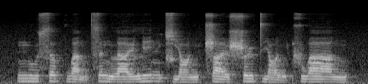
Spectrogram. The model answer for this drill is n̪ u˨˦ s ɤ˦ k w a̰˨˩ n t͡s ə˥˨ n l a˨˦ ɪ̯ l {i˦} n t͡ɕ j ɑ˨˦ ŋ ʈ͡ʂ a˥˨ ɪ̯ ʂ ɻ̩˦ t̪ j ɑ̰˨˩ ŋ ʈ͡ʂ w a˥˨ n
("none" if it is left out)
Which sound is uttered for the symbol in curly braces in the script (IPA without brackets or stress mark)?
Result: i˦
